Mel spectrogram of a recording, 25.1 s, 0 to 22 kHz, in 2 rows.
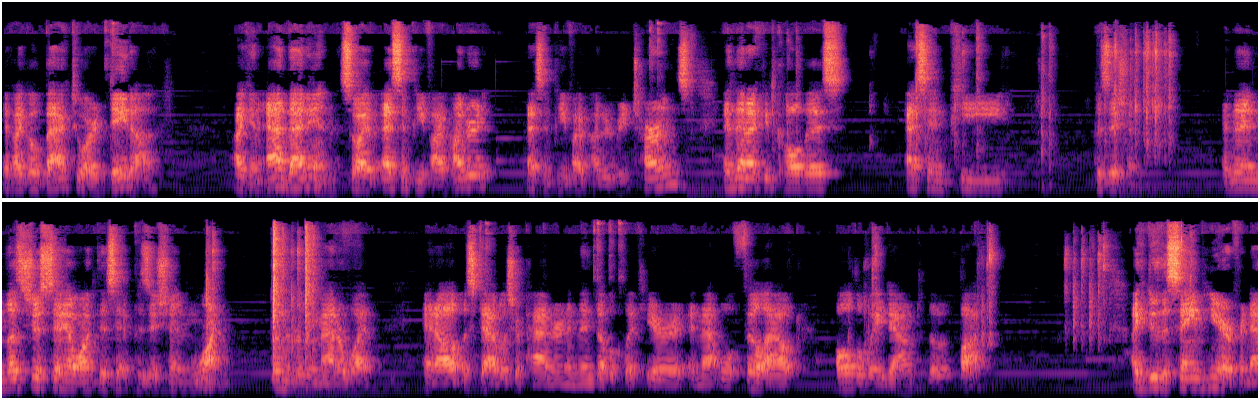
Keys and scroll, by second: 8.0 Return, 9.5-12.4 typing, 14.5-15.4 typing, 15.6 Return, 21.3 super+Down, 22.5 super+Up, 23.3 Right, 23.3 Right, 23.4 Right.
